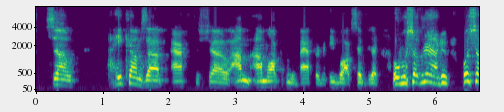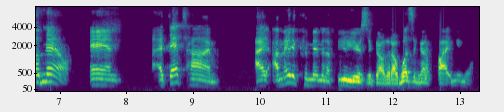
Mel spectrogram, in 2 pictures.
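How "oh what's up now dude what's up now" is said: furious, high-pitched, angry voice. Retelling how an angry audience member confronted them after the show: imitating a furious heckler. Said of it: "he is fucking furious".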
